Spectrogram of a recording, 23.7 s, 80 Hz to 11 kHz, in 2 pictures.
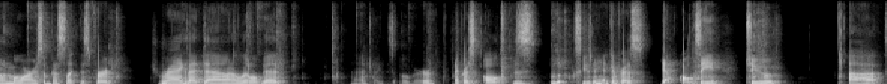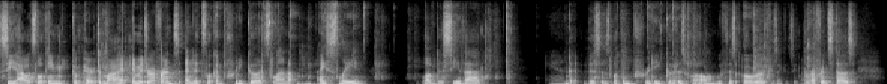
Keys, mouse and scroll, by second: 0.1 ctrl+s, 1.4 g, 3.2 click, 3.9 middle click, 4.4 click, 4.8 g, 5.2 click, 6.6 alt+a, 7.3 ctrl+z, 9.2 alt+z, 10.0 ctrl+s, 13.1 ctrl+s, 14.3 click, 14.7 g, 15.5 click, 15.7 g, 16.5 click, 16.7 g, 16.9 click, 17.2 ctrl+s, 17.4 click, 18.5 click, 19.5 g, 19.9 x, 20.2 click, 20.6 click, 20.8 g, 21.5 click, 21.8 ctrl+s.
